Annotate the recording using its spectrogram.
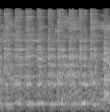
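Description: Dubstep from a live DJ set over a large concert sound system, in a breakdown: the deep bass is gone and a repeating mid-pitched synth note pulses on its own.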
